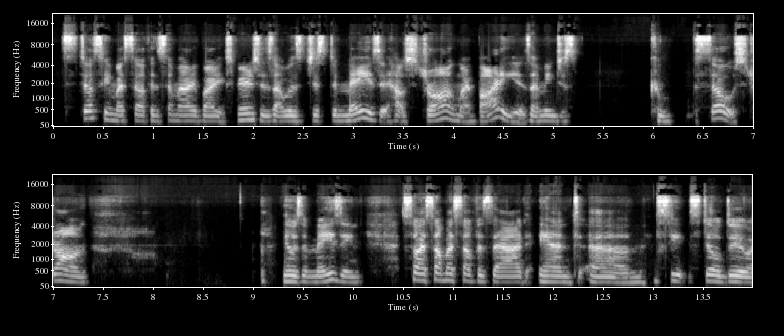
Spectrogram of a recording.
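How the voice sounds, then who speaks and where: Low voiced middle aged woman, keeps stopping and restarting, lots of ums, dry sound. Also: a bit bright, no room sound. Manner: halting, many restarts and fillers, laughs often. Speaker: interview guest. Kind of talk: casual spoken interview.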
